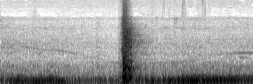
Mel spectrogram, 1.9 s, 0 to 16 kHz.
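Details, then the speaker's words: 1996 Toyota Corolla E10, plugs and leads already replaced, on a drive: low engine rumble broken by one sharp pop, a backfire, as the throttle opens, then uneven running; it splutters and hesitates under throttle, cause unknown. "she's very splutter right when you put the foot don't mind the fanny belt she's a bit splutter when you touch the"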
